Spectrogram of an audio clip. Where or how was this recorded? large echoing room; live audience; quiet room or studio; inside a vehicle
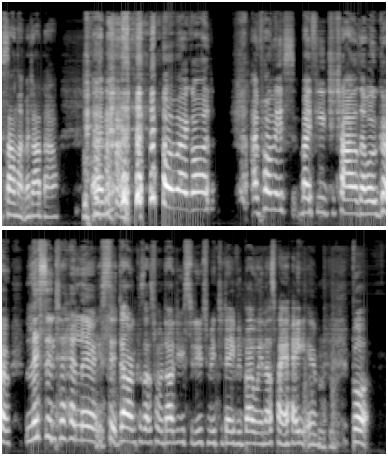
inside a vehicle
